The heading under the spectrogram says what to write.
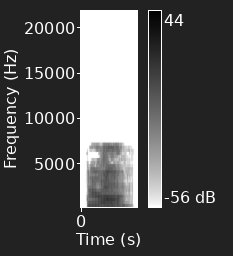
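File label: "whereon", British English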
